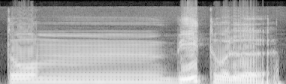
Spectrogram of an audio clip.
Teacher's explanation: karena ada huruf ba maka suara nunnya dirubah dan diganti dibalikkan menjadi suara huruf mim maka awalnya tunbitu dan ditanda di sini dengan mim kecil agar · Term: iqlab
